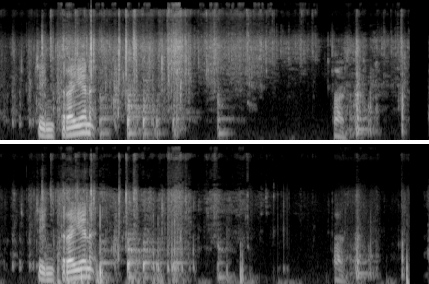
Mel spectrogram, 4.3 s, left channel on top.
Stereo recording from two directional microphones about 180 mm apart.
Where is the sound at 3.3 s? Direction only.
65° left (ahead or behind).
